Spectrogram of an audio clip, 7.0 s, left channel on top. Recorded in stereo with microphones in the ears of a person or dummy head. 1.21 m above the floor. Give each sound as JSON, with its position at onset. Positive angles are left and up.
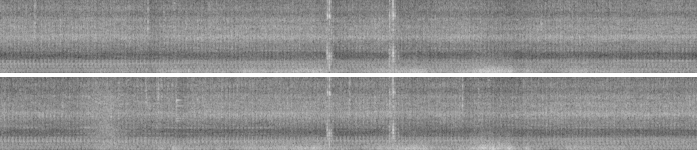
{"t": 3.3, "sound": "a camera shutter", "side_deg": 10}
